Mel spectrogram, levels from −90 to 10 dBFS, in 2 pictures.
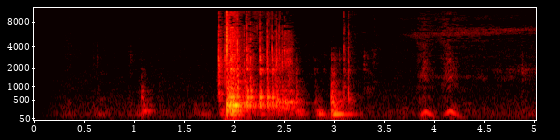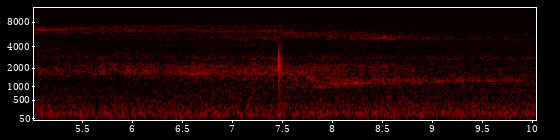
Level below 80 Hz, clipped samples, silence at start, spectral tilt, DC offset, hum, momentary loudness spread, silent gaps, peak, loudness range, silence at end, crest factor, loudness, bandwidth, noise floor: -78 dBFS; under 0.1%; 1.05 s; -3.5 dB/octave; under 0.1%; none; 32 LU; none; -8 dBFS; 24 LU; 5.8 s; 36 dB; -35 LUFS; 11.5 kHz; -75 dBFS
